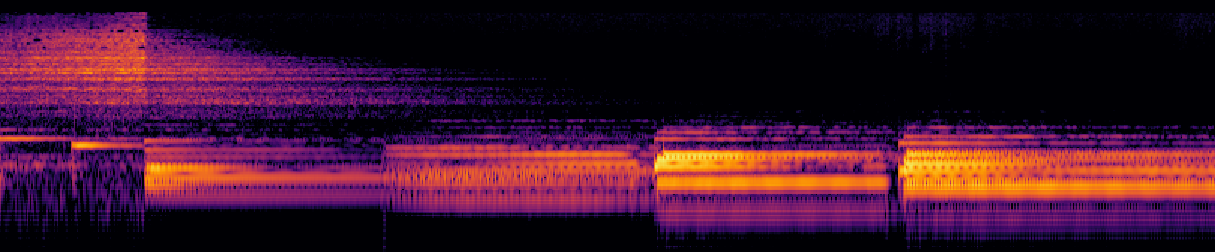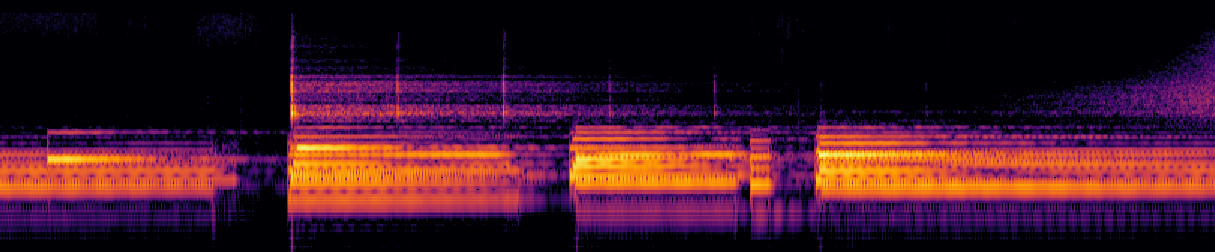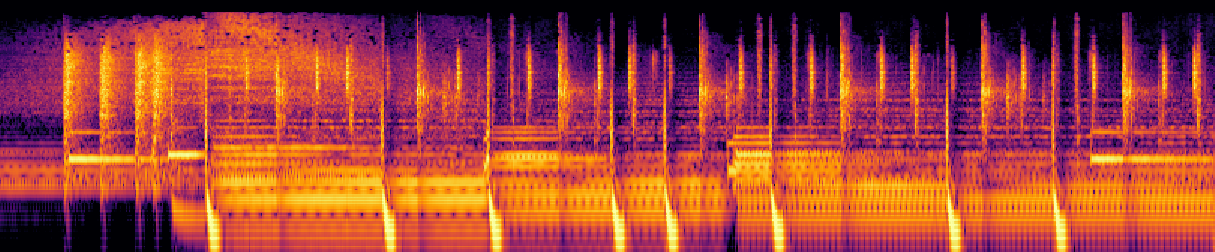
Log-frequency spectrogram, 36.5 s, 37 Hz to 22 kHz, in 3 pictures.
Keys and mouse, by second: 1.4 middle click, 1.6 KP_0, 3.9-5.0 shift+drag, 5.1 click, 7.4 click, 8.3 middle click, 8.6 shift+middle click, 9.0 click, 10.0 click, 10.7 middle click, 13.5 middle click, 14.0 KP_Decimal, 14.3 click, 14.4 shift+middle click, 14.7 middle click, 15.0 click, 15.4 click, 16.8 middle click, 17.4 shift+middle click, 18.6 middle drag, 18.8 shift+middle click, 19.2 shift+middle click, 21.2 click, 21.4 click, 21.6 click, 22.0 click, 22.4 r, 23.8 click, 24.0-24.6 ctrl+drag, 24.7 KP_7, 25.0 shift+middle click, 25.3 shift+middle click, 25.6 g, 26.8 middle click, 27.2 middle click, 27.3 middle click, 28.3 middle click, 28.7 shift+middle click, 29.0 shift+middle click, 30.2 middle click, 30.4 shift+middle click, 30.7 click, 31.0 click, 31.8 r, 32.6 click, 32.8 middle drag, 33.1 shift+middle click, 33.2 middle drag, 33.6 shift+middle click, 33.8 shift+middle click, 34.1 shift+middle click, 35.1 click, 36.4 middle click.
